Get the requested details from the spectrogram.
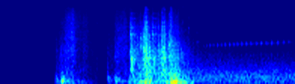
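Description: A heavy wooden door opens and thuds shut.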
